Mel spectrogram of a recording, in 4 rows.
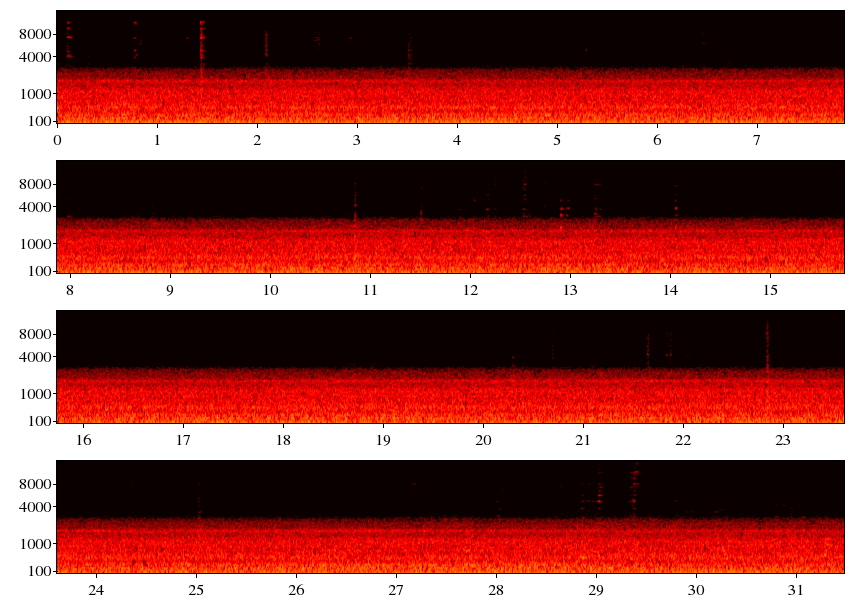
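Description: Steady cabin noise of an Airbus A320 airliner in cruise: an even rush of engine and airflow over a low hum, heard from inside the cabin at a window seat by the wing.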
